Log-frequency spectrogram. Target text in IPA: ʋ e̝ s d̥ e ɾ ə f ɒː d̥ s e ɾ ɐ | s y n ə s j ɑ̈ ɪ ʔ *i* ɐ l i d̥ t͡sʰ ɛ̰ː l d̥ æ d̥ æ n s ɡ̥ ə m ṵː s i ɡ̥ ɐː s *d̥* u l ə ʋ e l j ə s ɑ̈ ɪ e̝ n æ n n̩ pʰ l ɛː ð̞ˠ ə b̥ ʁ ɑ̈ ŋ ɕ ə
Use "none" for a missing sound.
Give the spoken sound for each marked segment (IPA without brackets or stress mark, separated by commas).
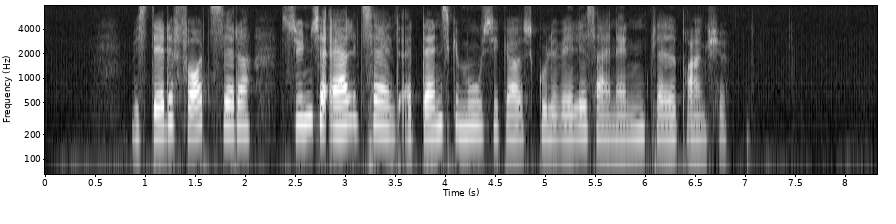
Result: æ, ɡ̥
